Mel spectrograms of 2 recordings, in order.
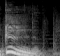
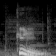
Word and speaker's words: Köln: Él no nació en Düsseldorf, donde terminaría, sino que nació en Köln, Colonia. Köln, según la pronunciación alemana, espero hacerlo bien.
